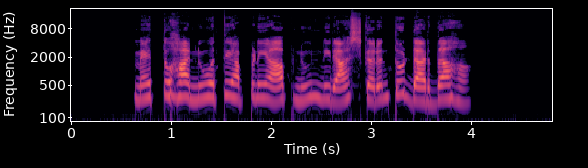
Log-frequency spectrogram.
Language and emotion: Punjabi, fearful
